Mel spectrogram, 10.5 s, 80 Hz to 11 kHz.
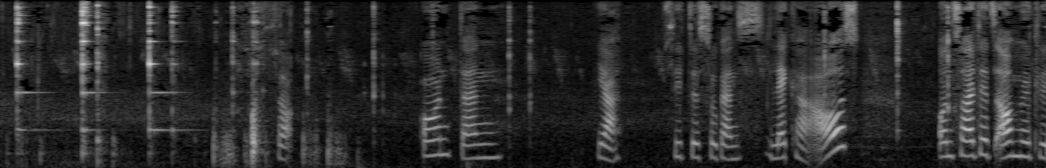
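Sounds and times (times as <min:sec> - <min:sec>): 
spoon clinking against a bowl while stirring a peeled carrot and algae salad: 0:00.2 - 0:01.9
speech: 0:02.8 - 0:03.1, 0:04.2 - 0:05.1, 0:06.0 - 0:08.8, 0:09.4 - 0:10.4.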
